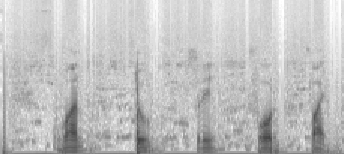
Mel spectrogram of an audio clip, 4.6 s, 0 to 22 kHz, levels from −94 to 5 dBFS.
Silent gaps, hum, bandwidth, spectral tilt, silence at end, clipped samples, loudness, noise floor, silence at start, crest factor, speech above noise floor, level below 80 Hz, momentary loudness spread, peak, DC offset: none; none; over 20 kHz; -6.5 dB/octave; 0 s; under 0.1%; -31 LUFS; -48 dBFS; 0 s; 24 dB; 18 dB; -48 dBFS; 19 LU; -10 dBFS; 0.4%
